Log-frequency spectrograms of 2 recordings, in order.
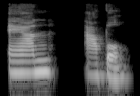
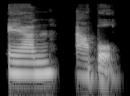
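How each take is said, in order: The two takes are said the same way.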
